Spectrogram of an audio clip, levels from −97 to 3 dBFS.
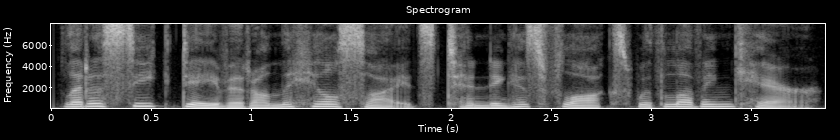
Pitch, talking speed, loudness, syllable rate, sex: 190 Hz, 200 wpm, -16 LUFS, 4.8 syllables/s, female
